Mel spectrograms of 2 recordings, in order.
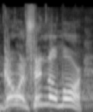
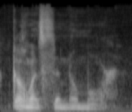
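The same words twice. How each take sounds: First: High, louder finger-wagging rebuke; higher, louder preachy scolding; harsh religious scold. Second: Soft, low and tender; softer, lower Jesus speaking kindly; gentle. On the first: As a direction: throw the verse at her like a scold. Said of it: "the way that I picture some religious people". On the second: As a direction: give the command kindly, under the breath. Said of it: "that's how he said it". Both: Retold or imitated.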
